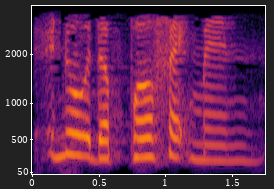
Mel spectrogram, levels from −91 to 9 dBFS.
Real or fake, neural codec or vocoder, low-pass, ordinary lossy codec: real; none; 3.6 kHz; MP3, 16 kbps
